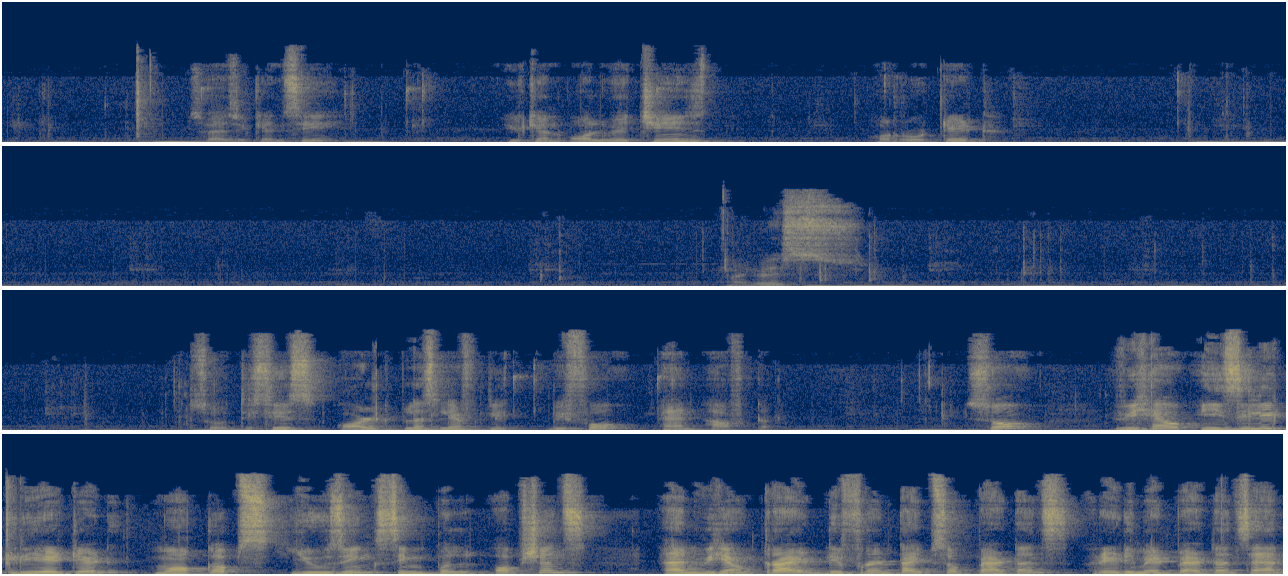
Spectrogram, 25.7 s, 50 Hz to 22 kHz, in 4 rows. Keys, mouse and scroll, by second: 0.1 ctrl+=, 0.7 space, 1.0 click, 1.2 space, 2.0-5.9 drag, 5.9 Return, 10.4 Return, 10.5 Left, 11.5 ctrl+=, 12.6 -, 13.3 ctrl+-, 15.4 alt+click, 15.4 alt+click, 17.5 ctrl+=.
